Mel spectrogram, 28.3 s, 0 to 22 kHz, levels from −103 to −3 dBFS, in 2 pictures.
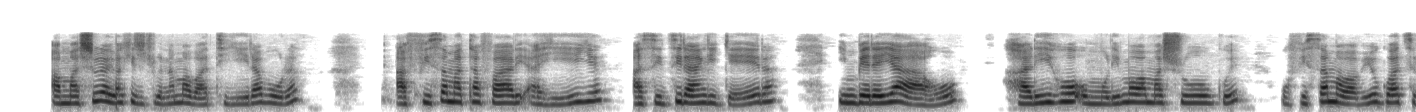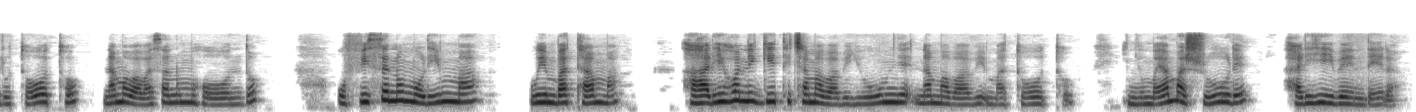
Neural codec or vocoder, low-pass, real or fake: none; 7.2 kHz; real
